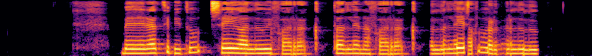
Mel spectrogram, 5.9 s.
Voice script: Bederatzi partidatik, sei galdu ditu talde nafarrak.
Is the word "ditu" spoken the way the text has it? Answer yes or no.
no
